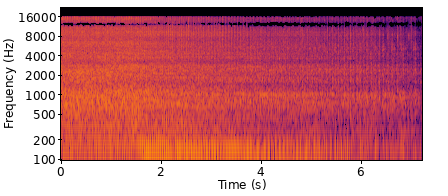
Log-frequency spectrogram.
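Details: Onan 4000 watt RV QG generator after tune-up and draining overfilled oil, previously surging and stalling: steady low single-cylinder thump about three beats a second, no hunting; running smoothly.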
